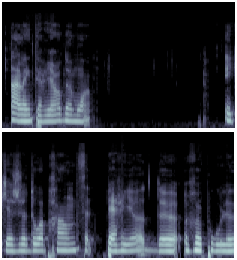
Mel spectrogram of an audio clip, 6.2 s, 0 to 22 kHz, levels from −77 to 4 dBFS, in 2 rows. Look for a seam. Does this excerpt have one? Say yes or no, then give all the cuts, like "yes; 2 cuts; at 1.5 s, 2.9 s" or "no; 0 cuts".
no; 0 cuts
